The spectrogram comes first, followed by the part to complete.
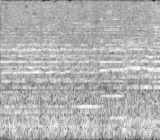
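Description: Soft background music with long held notes, over a low steady rush of wind and road noise from the moving motorcycle.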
